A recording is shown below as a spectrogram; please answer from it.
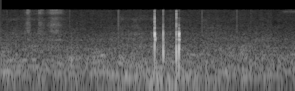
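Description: Three quick sharp clicks with a slight ring, a little over a second in, over low room noise.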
